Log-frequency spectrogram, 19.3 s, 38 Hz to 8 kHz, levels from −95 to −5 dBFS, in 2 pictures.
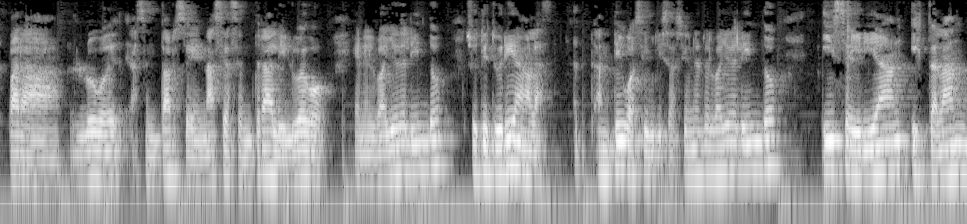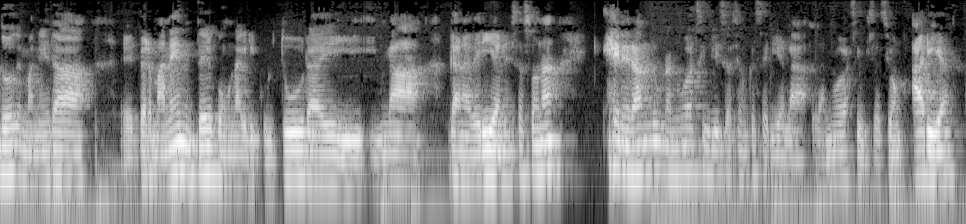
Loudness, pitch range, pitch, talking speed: -19 LUFS, 100-125 Hz, 110 Hz, 160 wpm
